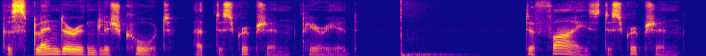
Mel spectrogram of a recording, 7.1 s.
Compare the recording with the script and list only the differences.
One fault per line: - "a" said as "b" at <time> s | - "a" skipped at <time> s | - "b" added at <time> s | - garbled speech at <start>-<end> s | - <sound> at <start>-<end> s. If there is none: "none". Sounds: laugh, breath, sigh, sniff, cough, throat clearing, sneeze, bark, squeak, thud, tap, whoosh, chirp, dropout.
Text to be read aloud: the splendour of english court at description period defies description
- thud at 4.0-4.8 s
